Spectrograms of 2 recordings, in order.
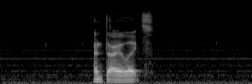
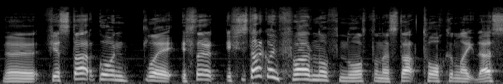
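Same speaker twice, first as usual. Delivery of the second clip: higher, louder far-north accent demo; northern accent; 5 semitones higher, 5 dB louder than usual. Shown as a demonstration. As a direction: show a Scottish-leaning northern English accent. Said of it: "a wee bit of trouble communicating".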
